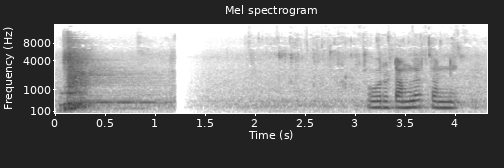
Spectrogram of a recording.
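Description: Water poured into a metal pressure cooker, loud at first with a steady ringing tone, then cut off abruptly about a second in, after which a quieter pour continues. A voice speaks briefly near the end.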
